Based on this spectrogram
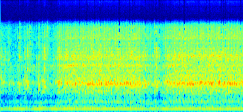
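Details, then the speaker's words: Sewing machine stitching thick batting with a roller foot fitted to keep feed and tension consistent after earlier tight, jammed stitches; steady even motor hum with a light regular tick about four times a second, feeding smoothly without strain. "Now see, it does go through there really smooth, right? The roller foot helps. It really does."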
